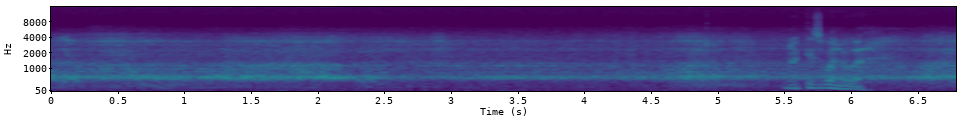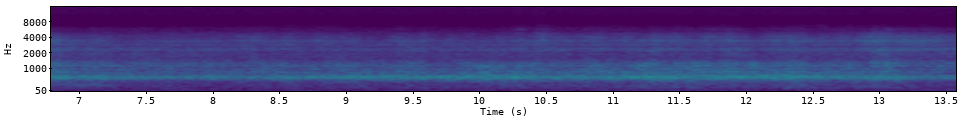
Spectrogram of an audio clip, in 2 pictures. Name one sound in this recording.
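Wind rushes steadily during a glide through the air.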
